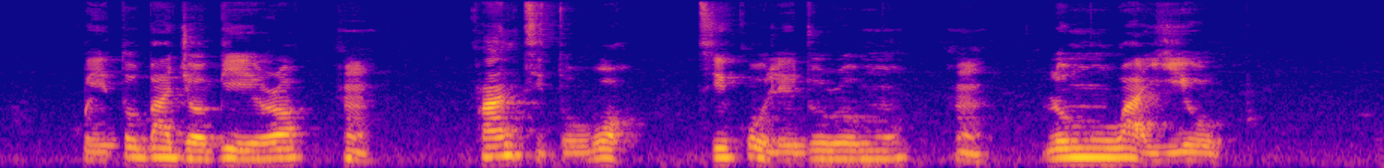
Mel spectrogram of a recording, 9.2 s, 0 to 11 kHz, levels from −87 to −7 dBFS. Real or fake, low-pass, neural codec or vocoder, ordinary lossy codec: real; none; none; none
